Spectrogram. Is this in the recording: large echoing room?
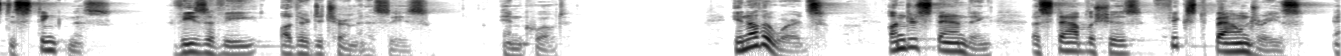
yes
